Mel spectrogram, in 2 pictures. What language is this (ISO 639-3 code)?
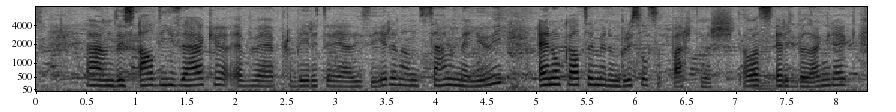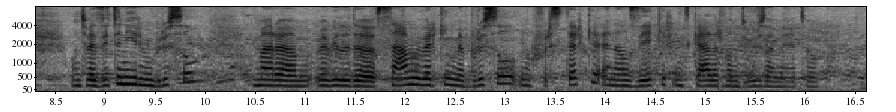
nld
